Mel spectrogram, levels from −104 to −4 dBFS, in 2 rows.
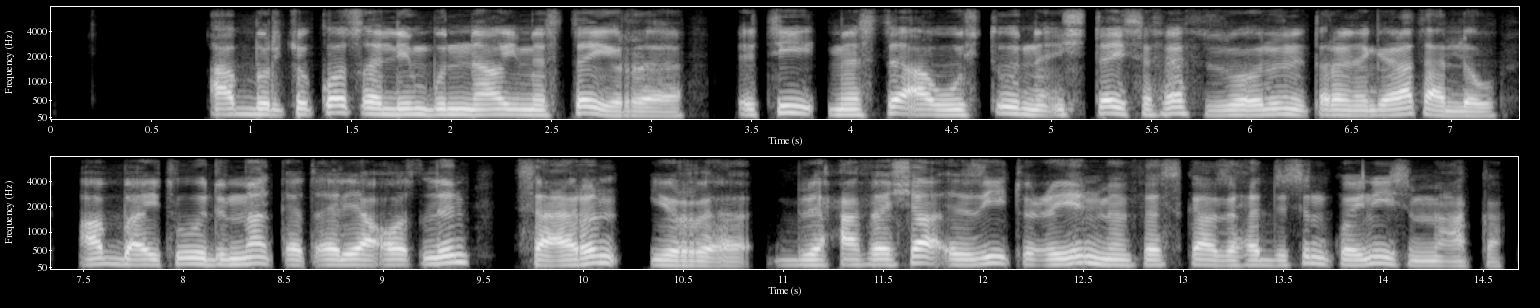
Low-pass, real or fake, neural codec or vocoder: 7.2 kHz; fake; vocoder, 44.1 kHz, 128 mel bands, Pupu-Vocoder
